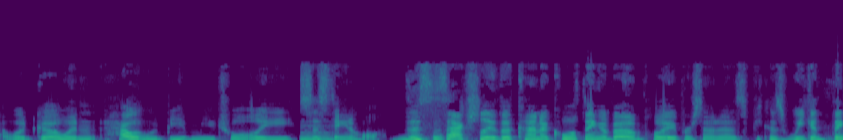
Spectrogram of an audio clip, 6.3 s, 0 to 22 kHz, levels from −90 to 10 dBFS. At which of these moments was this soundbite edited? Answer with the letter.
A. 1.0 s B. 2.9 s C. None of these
B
